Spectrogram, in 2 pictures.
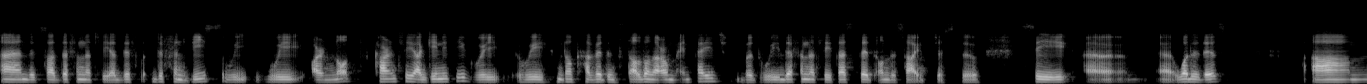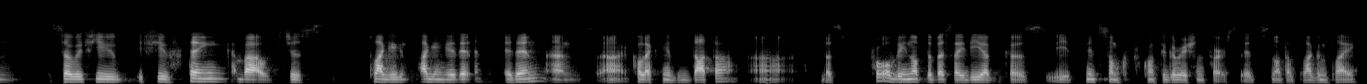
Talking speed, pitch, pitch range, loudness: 180 wpm, 115 Hz, 110-125 Hz, -26 LUFS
